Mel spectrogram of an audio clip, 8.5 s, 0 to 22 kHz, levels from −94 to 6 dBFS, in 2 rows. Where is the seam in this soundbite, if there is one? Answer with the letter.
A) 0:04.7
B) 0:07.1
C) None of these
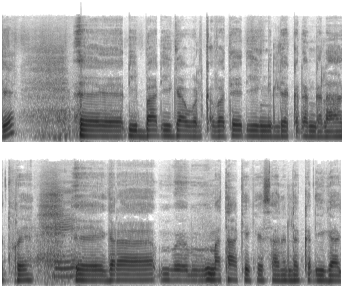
C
